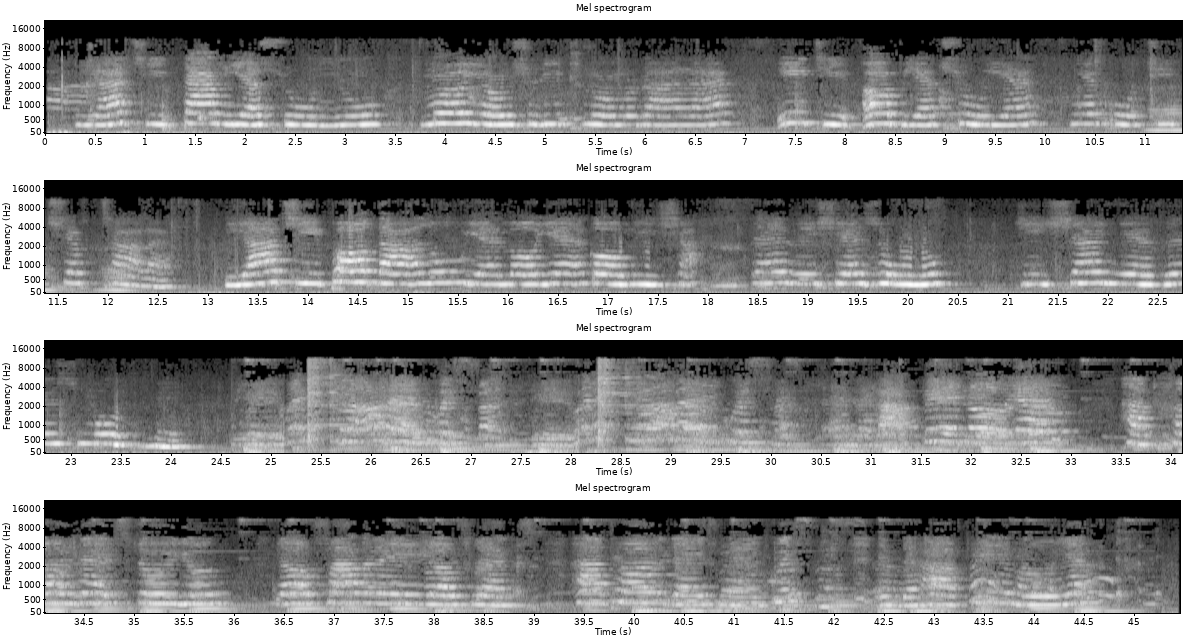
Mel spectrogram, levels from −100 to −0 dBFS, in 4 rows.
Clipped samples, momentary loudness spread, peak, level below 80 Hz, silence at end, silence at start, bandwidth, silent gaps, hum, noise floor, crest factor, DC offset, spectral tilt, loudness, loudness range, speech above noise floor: under 0.1%; 13 LU; -2 dBFS; -32 dBFS; 0 s; 0.05 s; 11.5 kHz; none; none; -37 dBFS; 14 dB; under 0.1%; -6 dB/octave; -16 LUFS; 6 LU; 23 dB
